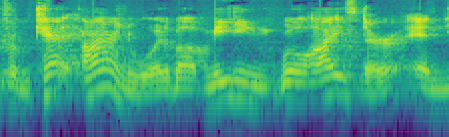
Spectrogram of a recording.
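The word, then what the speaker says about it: Yronwode: Kitchen called Gary Goff, the journal publisher, about this guy Cat Ironwood, and Goff replied, "First, Cat is a woman, and second, it's pronounced Ironwood, and third, she did indeed work for the Comics Journal."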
